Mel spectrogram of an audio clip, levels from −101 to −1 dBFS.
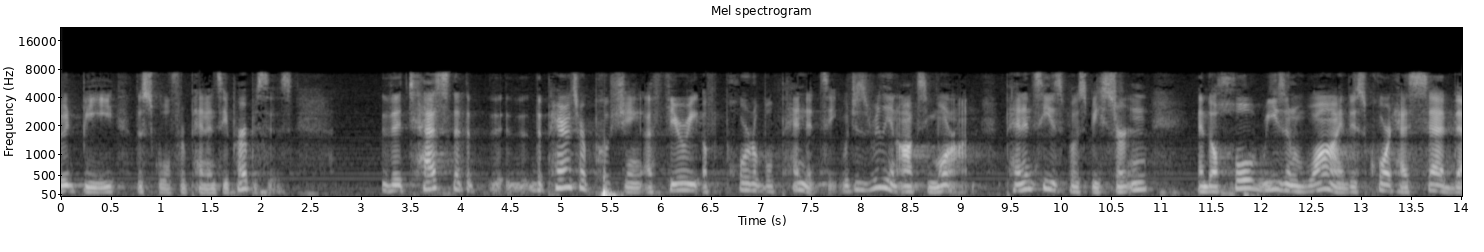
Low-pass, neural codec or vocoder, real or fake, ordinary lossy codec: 7.2 kHz; none; real; AAC, 48 kbps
